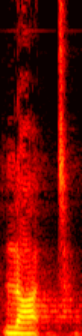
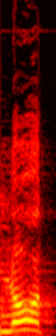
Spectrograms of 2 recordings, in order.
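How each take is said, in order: First: The name is said with an English accent. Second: The name is said with a Filipino accent.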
